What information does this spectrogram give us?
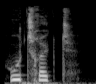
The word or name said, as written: utrykt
